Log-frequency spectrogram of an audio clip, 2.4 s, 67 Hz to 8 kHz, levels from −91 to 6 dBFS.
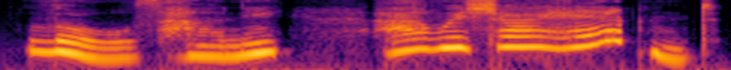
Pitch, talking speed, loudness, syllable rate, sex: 240 Hz, 150 wpm, -16 LUFS, 3.6 syllables/s, female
